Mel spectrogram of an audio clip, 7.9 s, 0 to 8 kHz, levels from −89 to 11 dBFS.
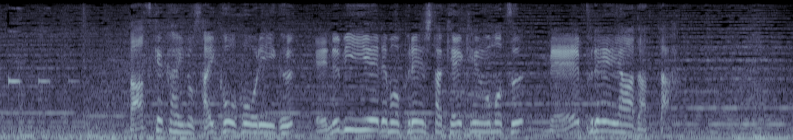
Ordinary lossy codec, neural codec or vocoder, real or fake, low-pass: AAC, 48 kbps; none; real; 7.2 kHz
